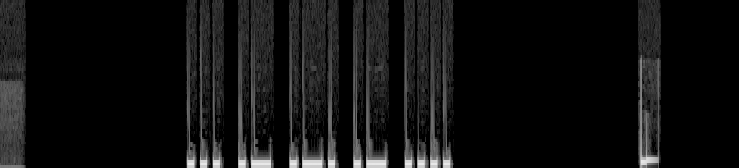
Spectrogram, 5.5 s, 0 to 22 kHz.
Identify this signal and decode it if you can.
Morse code, heard as a keyed tone, about 25 wpm, 700 Hz. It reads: SARAH
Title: USA Common Names - Max 5 Letters - 25wpm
